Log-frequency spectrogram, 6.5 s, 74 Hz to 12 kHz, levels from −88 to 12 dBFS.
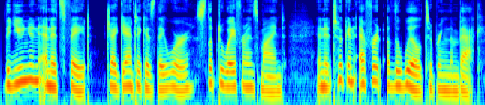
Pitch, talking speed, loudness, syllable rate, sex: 185 Hz, 240 wpm, -18 LUFS, 5.9 syllables/s, female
